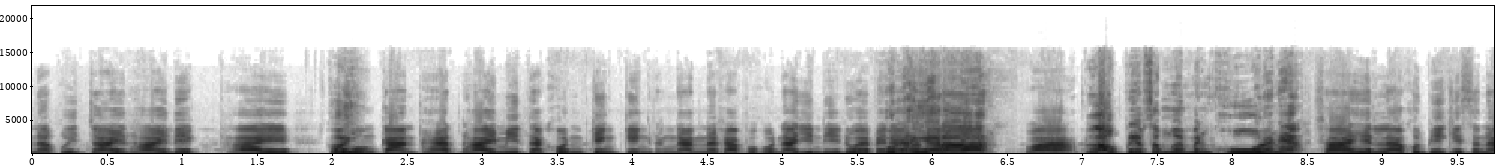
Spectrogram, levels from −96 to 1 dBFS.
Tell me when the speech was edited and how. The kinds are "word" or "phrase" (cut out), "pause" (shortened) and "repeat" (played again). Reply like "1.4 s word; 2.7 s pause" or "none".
8.5 s pause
